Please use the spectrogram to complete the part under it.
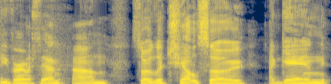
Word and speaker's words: Lo Celso: The other thing is Lo Celso is how you say it.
